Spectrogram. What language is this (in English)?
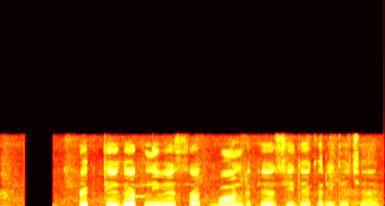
Maithili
